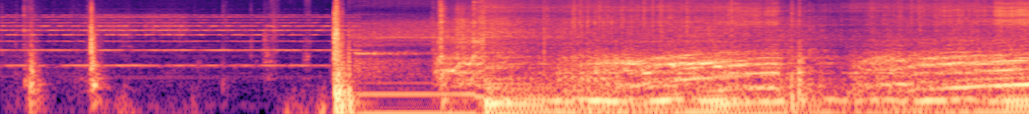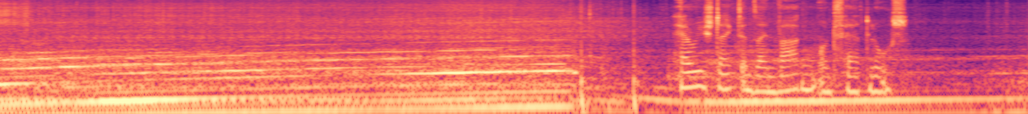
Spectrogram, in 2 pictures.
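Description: A car engine roars to life and revs hard, its pitch climbing as a man drives off in it, then it drops back to a steady, rumbling drive.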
